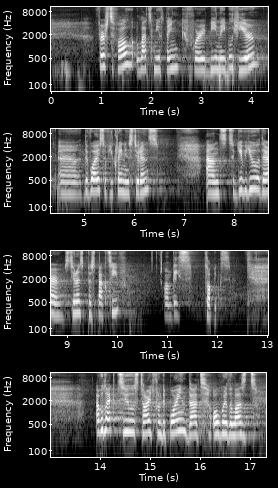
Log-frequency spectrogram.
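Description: A young woman speaks calmly into a microphone in a large hall.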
